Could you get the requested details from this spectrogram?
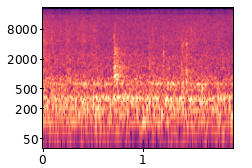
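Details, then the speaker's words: A brief faint click against quiet room noise as a speech therapist manually mobilizes the larynx of a man with dysphagia after spinal surgery, noted to crack: laryngeal crepitus. "Oh oui, ça craque là."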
